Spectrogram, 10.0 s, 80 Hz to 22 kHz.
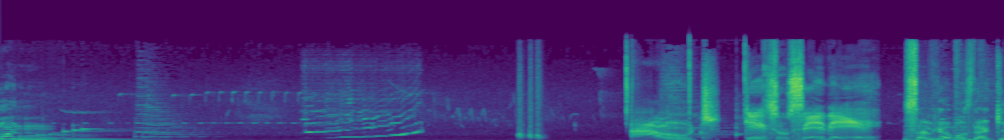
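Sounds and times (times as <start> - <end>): held musical note: 0.4 - 2.2.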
